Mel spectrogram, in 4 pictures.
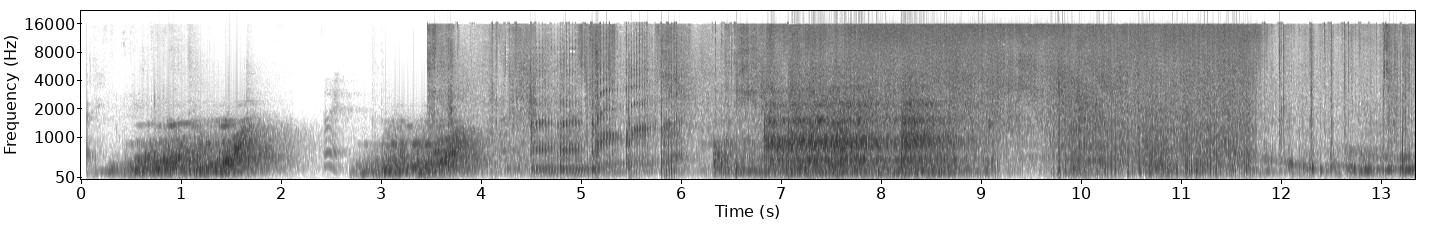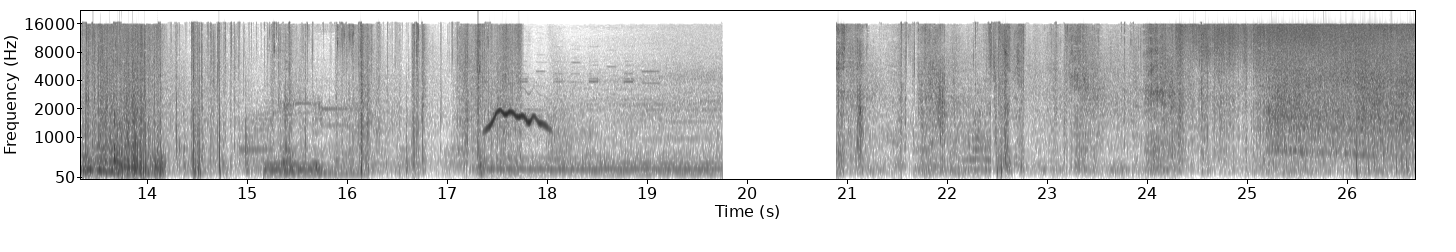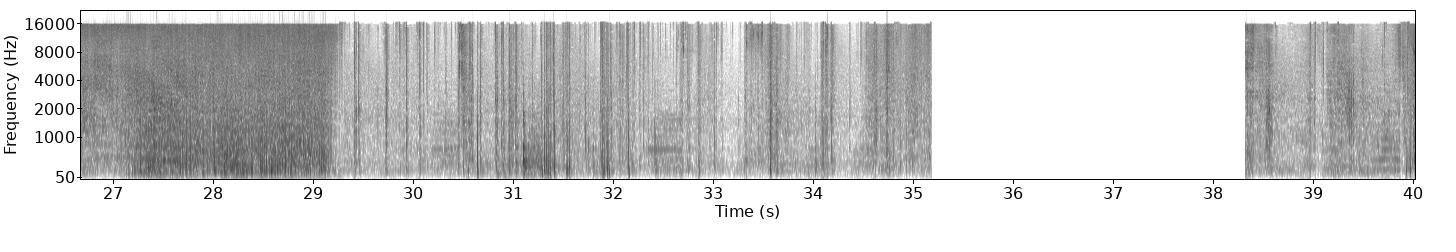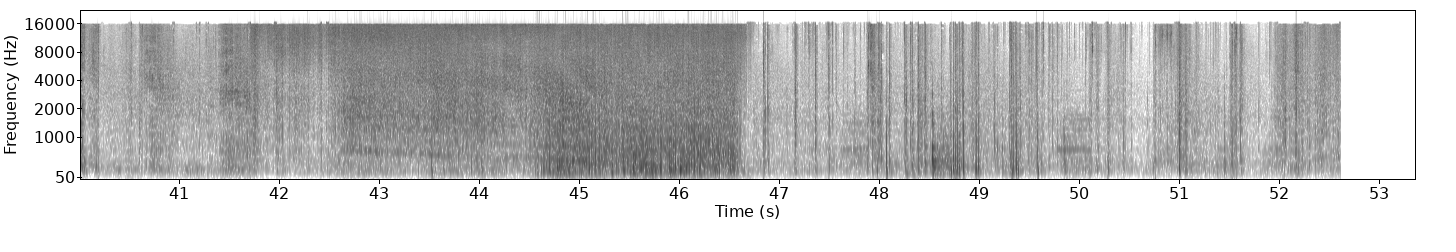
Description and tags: Glad wrap sound recordings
